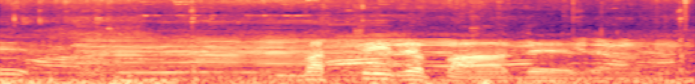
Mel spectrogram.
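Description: A water buffalo calf bellowing: one drawn-out call lasting about a second.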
